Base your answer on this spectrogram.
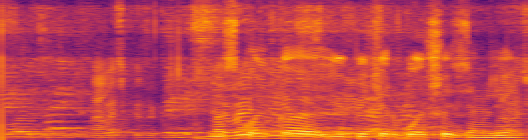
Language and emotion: Russian, neutral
